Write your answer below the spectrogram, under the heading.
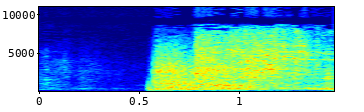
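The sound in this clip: A gunshot shatters a full bottle: after a quiet lead-in comes a single sudden, loud crash of breaking glass that rings on harshly for about a second.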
